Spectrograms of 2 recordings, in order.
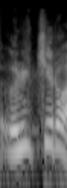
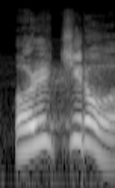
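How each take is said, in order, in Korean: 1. 첫 번째 모음은 'eu' 소리입니다. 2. 첫 번째 모음은 'eo' 소리입니다. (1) "을지로 안 됩니다" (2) "다 뽀록 나는 겁니다"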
